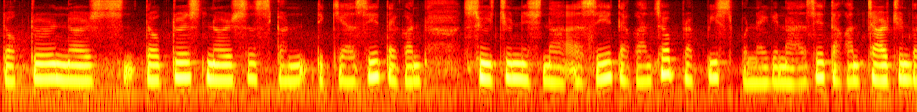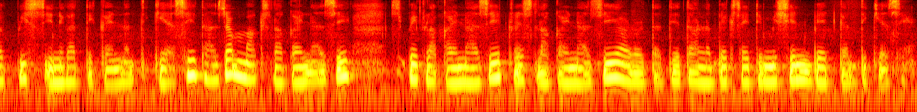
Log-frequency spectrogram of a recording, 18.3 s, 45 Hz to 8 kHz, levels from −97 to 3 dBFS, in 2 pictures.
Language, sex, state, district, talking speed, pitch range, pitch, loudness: Nagamese, female, Nagaland, Kohima, 170 wpm, 170-210 Hz, 190 Hz, -19 LUFS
